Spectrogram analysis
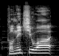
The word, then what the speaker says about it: こんにちは: Konnichiwa is hello. And look, see this? Here, the ha は is pronounced as は wa. Konnichiwa.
